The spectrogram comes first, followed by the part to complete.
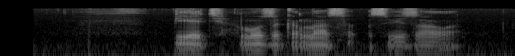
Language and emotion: Russian, sad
